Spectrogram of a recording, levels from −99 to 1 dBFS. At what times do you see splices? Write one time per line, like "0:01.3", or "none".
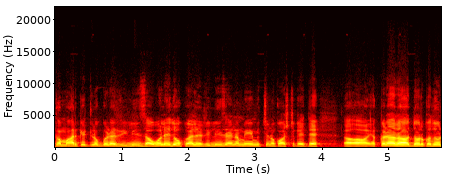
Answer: none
